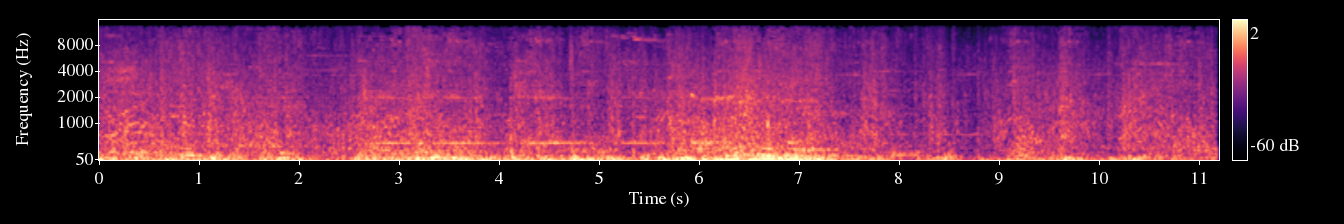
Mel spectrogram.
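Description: Game combat sound effects clash and burst rapidly.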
